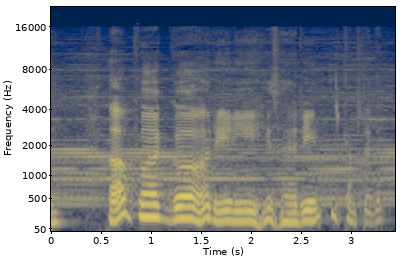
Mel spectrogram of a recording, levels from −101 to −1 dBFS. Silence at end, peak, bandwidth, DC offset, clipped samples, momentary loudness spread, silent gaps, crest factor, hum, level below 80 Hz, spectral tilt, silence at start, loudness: 0 s; -2 dBFS; 15.5 kHz; under 0.1%; under 0.1%; 14 LU; none; 18 dB; none; -62 dBFS; -6.5 dB/octave; 0 s; -19 LUFS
